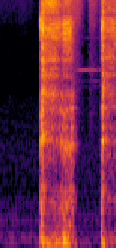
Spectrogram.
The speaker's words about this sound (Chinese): 忽然耳边传来一声听起来有点苍老的咳嗽声。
